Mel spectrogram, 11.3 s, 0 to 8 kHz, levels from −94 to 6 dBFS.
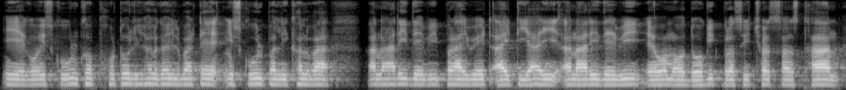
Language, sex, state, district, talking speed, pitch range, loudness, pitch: Bhojpuri, male, Uttar Pradesh, Deoria, 110 wpm, 125-130 Hz, -18 LUFS, 130 Hz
